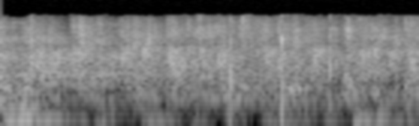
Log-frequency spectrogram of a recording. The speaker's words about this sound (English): Cindy, did you say they can applaud now? Okay, Cindy said you can applaud now.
